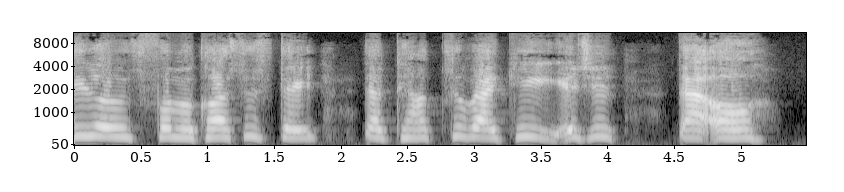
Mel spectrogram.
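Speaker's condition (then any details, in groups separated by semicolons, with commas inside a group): Cerebral palsy; with developmental disabilities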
